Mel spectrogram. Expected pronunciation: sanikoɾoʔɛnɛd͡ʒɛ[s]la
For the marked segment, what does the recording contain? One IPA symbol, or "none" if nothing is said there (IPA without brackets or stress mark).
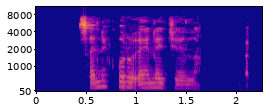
none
